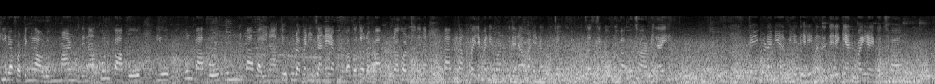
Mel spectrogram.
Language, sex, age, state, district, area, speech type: Nepali, female, 18-30, West Bengal, Alipurduar, urban, spontaneous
